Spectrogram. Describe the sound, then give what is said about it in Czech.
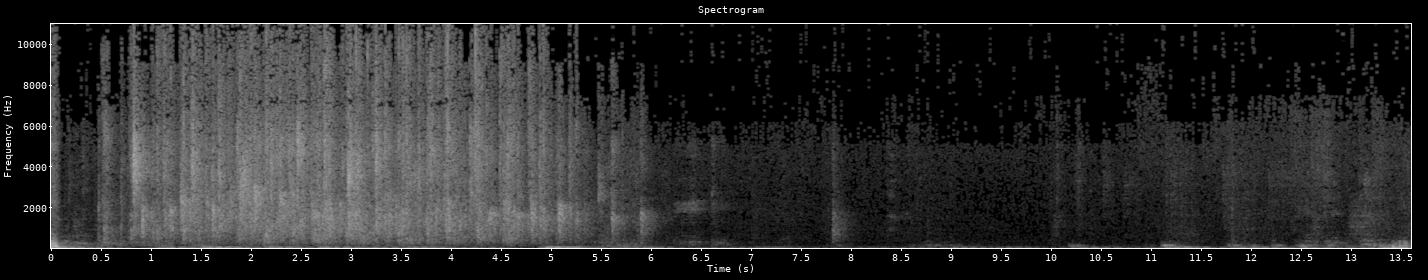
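An audience applauds after thanks are given for the past year. The dense burst of clapping lasts about five seconds and stops abruptly, leaving quieter scattered taps and faint rustling. “Takže díky Bohu za ten rok a můžeme mu zatleskat.”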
